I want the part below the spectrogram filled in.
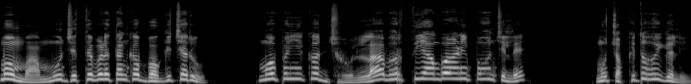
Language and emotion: Odia, surprised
